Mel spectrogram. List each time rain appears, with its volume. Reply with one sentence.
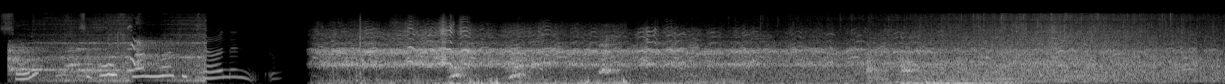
The rain can be heard from 3.1 to 12.2 s, getting louder.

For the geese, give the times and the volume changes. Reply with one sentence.
You can hear the geese from 3.0 to 12.2 s, getting quieter.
